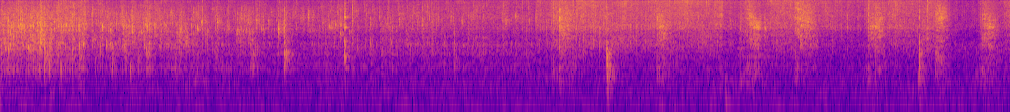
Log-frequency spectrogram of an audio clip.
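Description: Rice sizzling as it is tipped into hot oil in a black metal karahi, loudest as it first goes in, then stirred with a spatula, with a scatter of sharp scrapes and clicks against the pan.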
